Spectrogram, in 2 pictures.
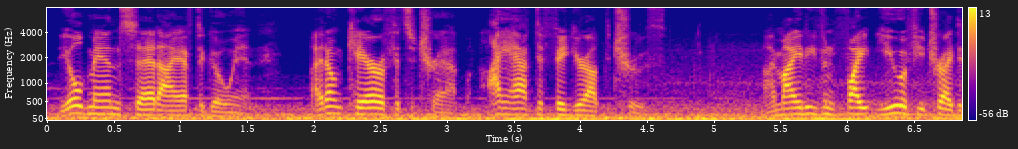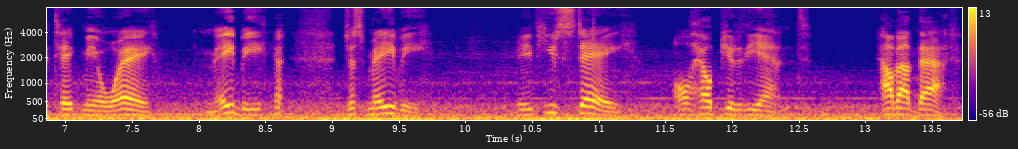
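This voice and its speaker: Male actor as playful game rogue: young, higher-pitched, informal, teasing, bold. Music under the dialogue. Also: moderate pace, close to an everyday voice. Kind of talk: video game cutscene voice acting.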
